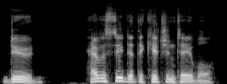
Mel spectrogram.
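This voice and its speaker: A man playing a playful young man in a storybook, teasing and upbeat, in a low voice close to the reader's own. The sound is dry and close. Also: animated, a little fast, no room sound.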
